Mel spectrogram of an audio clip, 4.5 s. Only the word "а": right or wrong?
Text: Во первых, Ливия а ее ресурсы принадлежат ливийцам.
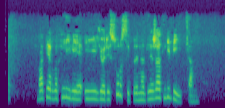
wrong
